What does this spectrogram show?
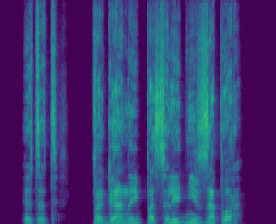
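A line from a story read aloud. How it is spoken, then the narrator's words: Growling. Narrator (Russian): прорычал Талуф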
